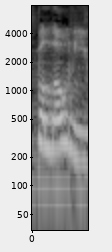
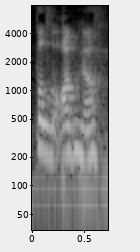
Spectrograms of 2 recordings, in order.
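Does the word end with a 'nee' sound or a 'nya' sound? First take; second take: nee; nya. First: The word ends with a 'nee' sound. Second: The word ends with a 'nya' sound. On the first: This is how the word is actually said. "it's baloney, right?" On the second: This is how the spelling makes it look. "when you read it, it looks like it's just like Bologna"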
